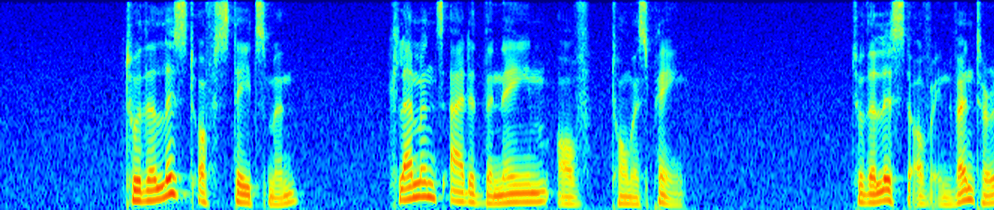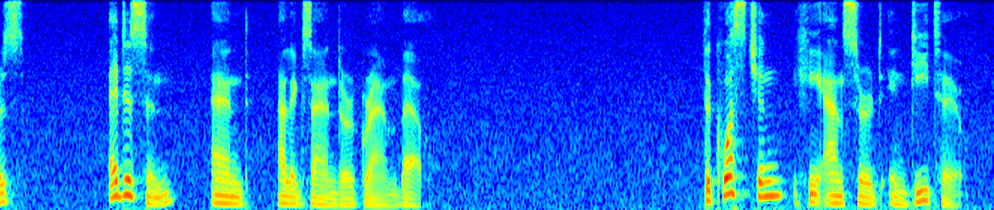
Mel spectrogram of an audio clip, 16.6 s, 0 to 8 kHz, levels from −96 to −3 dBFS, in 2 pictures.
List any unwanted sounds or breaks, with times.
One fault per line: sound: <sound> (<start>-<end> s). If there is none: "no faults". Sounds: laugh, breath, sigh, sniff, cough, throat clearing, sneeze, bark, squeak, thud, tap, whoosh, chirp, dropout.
no faults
